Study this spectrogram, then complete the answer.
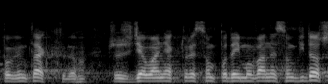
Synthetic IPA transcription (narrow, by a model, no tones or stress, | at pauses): pɔvʲjɛmt̪aknɔpʂɛɛzd͡ʑawaɲakt̪uɾɛsɔ̃w̃pɔd̪ɛjmɔvanɛsɔ̃w̃vʲid̪ɔt͡ʂ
